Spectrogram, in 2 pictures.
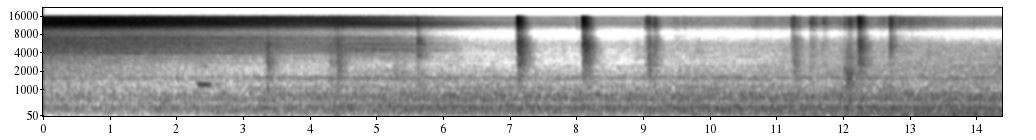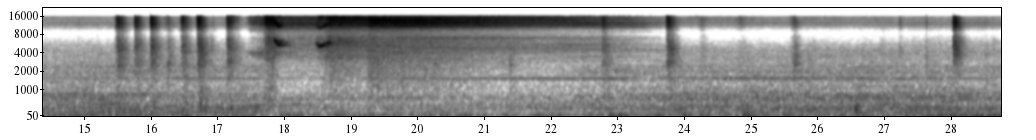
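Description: Cabin sound of an ASD BDe 4/4 electric railcar pulling out of a station: a steady running rumble that grows as the train gathers speed, with a high hiss fading over the first few seconds. Sharp clicks and knocks from the wheels over rail joints and points, and a brief wheel squeal about eighteen seconds in.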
